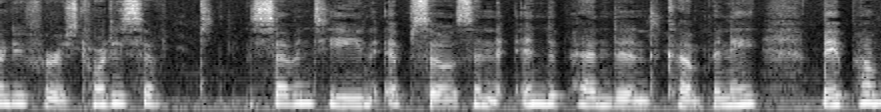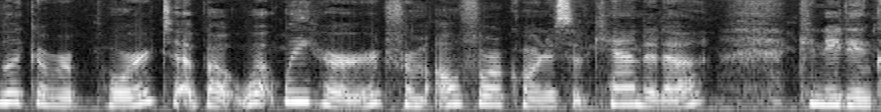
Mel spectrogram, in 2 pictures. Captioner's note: speaking French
